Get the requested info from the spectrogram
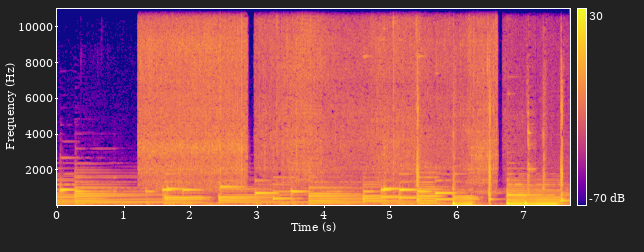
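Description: Diced tomatoes and green chillies sizzling in a frying pan, starting about a second in and cutting off shortly before the end, under piano background music.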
